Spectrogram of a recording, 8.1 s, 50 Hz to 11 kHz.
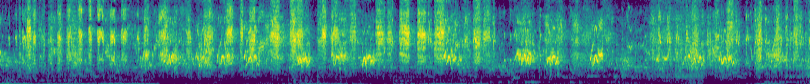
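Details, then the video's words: Budgies, dated 29 February 2024: dense, continuous high chirping and warbling from several birds, with short squeaky notes rising and falling throughout, a faint low rumble in the first second and a half. "Best Sounds Of Budgie Bird"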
